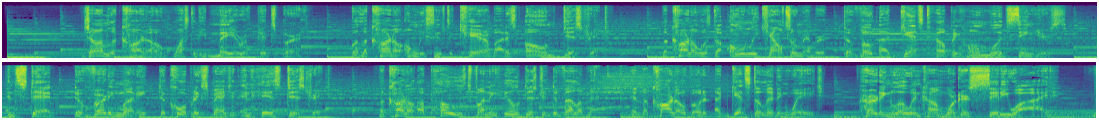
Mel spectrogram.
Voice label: Political Negative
